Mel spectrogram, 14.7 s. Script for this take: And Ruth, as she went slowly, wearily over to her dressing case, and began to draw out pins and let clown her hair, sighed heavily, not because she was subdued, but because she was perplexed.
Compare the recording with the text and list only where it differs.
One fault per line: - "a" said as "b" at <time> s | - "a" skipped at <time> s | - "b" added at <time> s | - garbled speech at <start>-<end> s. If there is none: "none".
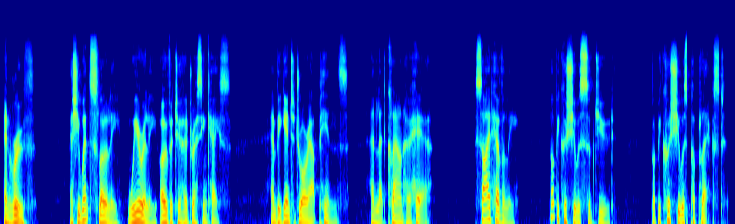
none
